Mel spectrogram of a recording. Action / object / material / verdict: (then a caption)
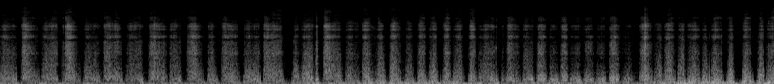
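scrape / wooden spoon / wood / none. Short fingertips scratch fast across the bowl of a solid wooden spoon. The result is a dense, rapid run of dry, scraping strokes with a low, rumbling body and faint bright edges, going on without pause for the whole clip.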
